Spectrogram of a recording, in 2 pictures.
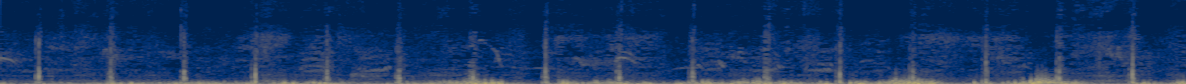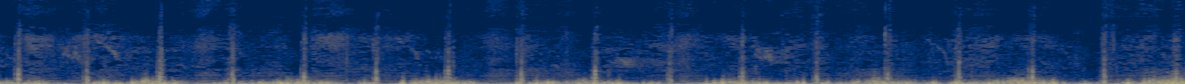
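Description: Sneakers slap on concrete in quick running steps.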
